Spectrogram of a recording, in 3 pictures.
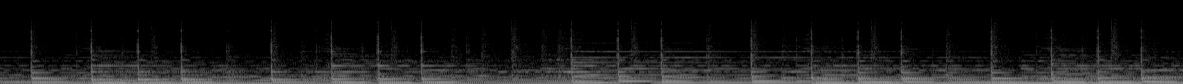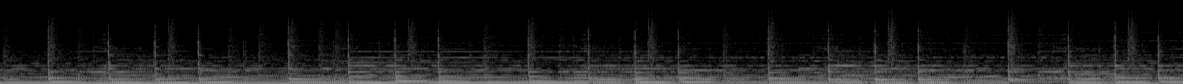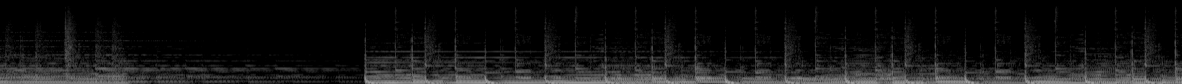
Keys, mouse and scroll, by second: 9.1 click, 9.6-11.1 typing, 10.6 click, 15.9-17.5 drag, 30.4 click, 32.4 click, 33.8 click, 34.3 click.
